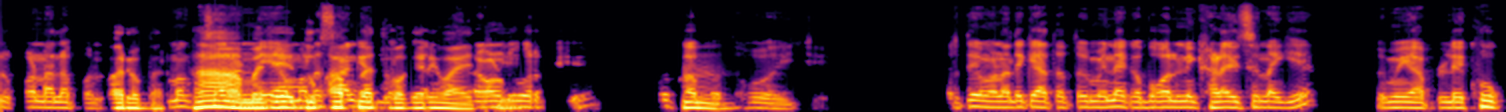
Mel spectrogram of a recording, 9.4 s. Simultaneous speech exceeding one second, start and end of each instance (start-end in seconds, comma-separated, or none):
1.1-3.2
